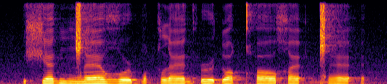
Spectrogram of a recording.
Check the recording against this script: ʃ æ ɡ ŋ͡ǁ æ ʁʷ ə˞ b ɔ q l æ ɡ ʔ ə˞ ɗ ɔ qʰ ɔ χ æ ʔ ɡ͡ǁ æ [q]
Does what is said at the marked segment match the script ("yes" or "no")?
no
